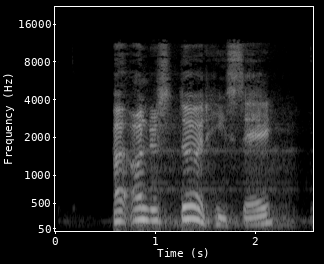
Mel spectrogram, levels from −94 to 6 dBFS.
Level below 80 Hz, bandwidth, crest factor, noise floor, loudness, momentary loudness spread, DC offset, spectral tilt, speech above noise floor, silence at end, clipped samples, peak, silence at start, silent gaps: -74 dBFS; 12 kHz; 18 dB; -82 dBFS; -34 LUFS; 7 LU; under 0.1%; -4.5 dB/octave; 48 dB; 0.35 s; under 0.1%; -18 dBFS; 0.6 s; none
